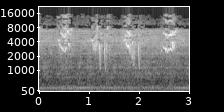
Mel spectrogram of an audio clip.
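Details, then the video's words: Scarlet minivet calling in ngeriwik style to encourage other birds to sing: four quick high notes, brief sweeping chirps spaced roughly half a second apart, with a faint background hum. "Suara burung sepah raja ngeriwik pancing burung bahan agar buka suara"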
